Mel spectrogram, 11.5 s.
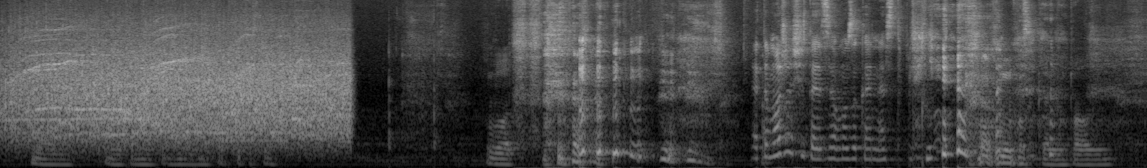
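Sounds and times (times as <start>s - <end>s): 
applause sound effect: 0.0s - 3.6s
speech: 5.2s - 11.4s
laughter: 5.4s - 7.0s, 9.2s - 10.7s.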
